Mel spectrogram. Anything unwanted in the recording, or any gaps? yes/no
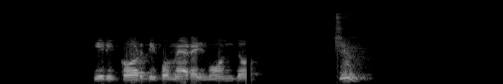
yes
